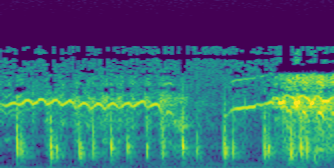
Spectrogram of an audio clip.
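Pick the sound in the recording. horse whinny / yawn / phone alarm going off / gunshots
horse whinny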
